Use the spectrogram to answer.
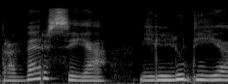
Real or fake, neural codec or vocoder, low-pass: real; none; 14.4 kHz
